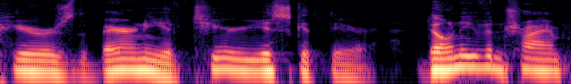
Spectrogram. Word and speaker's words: Tir-Yiskithir: Don't even try and pronounce it, because it's the closest we get to it is tell people just to say Triscuits and beer. But it's I was going to say that name again. Tir-Yiskithir.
